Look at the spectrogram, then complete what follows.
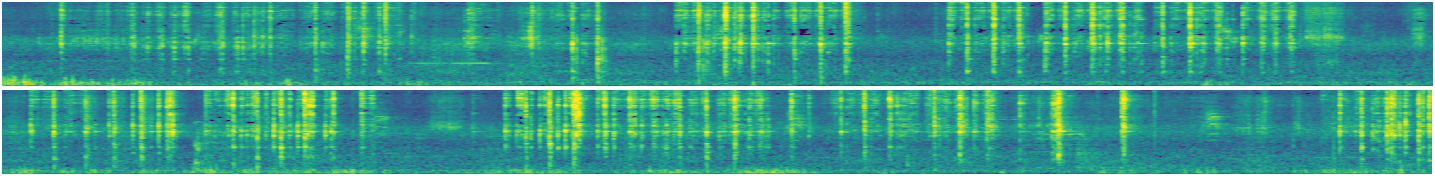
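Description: Quiet, intermittent bursts of scraping and light clicking from handwork on a bamboo fishing rod, coming in clusters of a second or more with short pauses between.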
